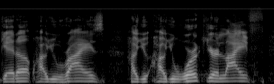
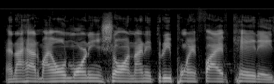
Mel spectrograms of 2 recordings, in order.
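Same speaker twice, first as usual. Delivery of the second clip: ordinary talk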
